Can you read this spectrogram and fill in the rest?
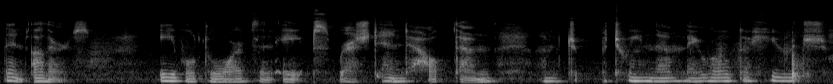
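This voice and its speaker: A woman reading a storybook aloud in a hushed, soothing ASMR whisper, taking her time as a bedtime reader. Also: low-pitched, fairly even intonation, slow pace, background noise.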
